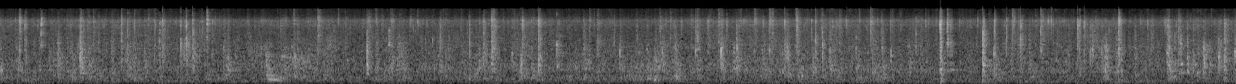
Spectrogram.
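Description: Steady rain falling, with frequent sharp ticks of drops hitting hard surfaces.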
